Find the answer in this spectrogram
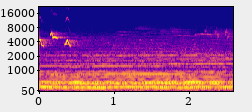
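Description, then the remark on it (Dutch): A few quick, high bird chirps at the start, set over a steady droning hum of jungle ambience that carries on evenly for the rest of the moment, with no one talking. “De chirpende vogels en krekels, de kwakende kikkers, de krijzende apen, alle dieren werden er stil van.”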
